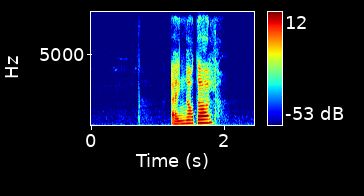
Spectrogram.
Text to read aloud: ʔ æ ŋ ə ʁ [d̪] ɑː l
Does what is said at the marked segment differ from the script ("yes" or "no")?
no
